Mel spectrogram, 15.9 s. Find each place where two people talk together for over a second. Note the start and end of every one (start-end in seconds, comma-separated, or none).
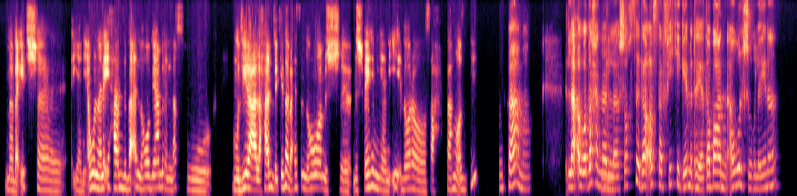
none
